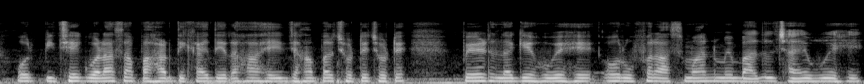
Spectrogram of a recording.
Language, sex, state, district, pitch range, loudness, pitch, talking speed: Hindi, male, Rajasthan, Nagaur, 145-155 Hz, -16 LUFS, 150 Hz, 175 wpm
